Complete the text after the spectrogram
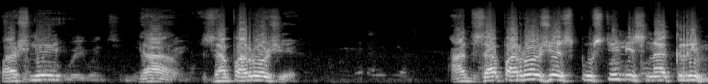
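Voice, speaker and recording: Pausing long and often, a man speaks at a very slow pace in a high pitch with ordinary pitch variation. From Georgia. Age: 80s+. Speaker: war veteran. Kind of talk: interview answer.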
